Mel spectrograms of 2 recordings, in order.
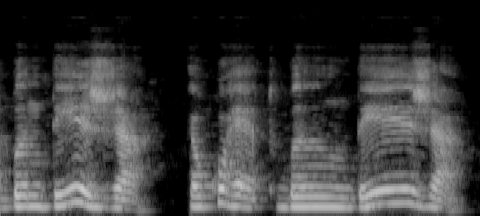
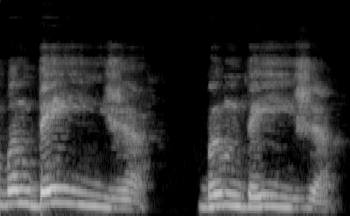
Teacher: Essa colocação de um i no local que não existe é uma colocação incorreta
